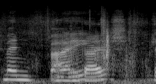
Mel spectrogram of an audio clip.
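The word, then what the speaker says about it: Manbij: The area is now known as Menbai. I think I said that right. – Menbij. – There's a J at the end.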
